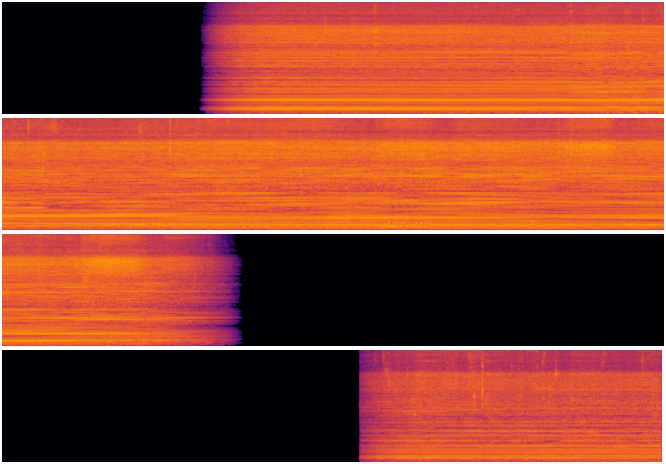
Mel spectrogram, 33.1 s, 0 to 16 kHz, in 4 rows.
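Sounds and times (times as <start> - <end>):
pump motor humming: 2.6 - 19.6, 29.4 - 33.0.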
